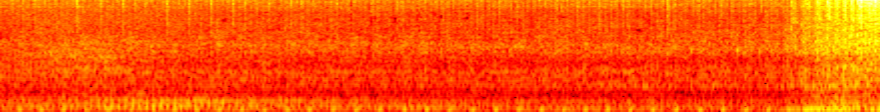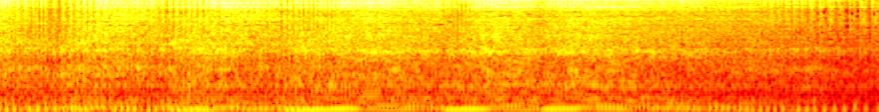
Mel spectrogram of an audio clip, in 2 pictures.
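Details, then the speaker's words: Motorbike: smooth at idle, then under throttle a hard metallic clattering knock rides the revs; piston knock, engine to be taken apart for repair. "khi chúng ta gài lên là bị quả nó bị vẫy gõ tức là gõ quả mới gọi là gõ quả đấy gõ quả gõ ác luôn"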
